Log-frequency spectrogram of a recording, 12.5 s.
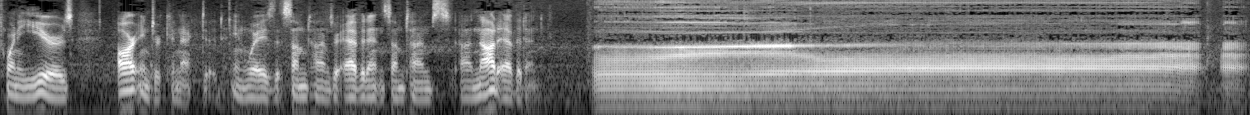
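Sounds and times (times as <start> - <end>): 
speech: 0.0 - 7.7
motorized plastic-bottle mouth mimicking Tuvan throat singing, buzzing drone: 5.9 - 12.4.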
